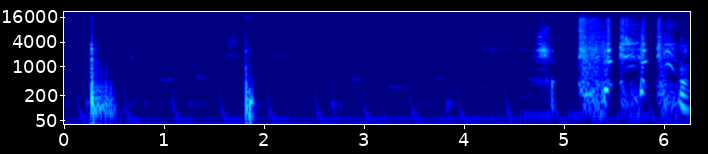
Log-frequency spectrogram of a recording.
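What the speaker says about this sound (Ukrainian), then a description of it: "тепер можна прокашлятись" Several throat clearings and short coughs, sharp and close, scattered between quieter pauses, with a burst of heavier rasping near the end.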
